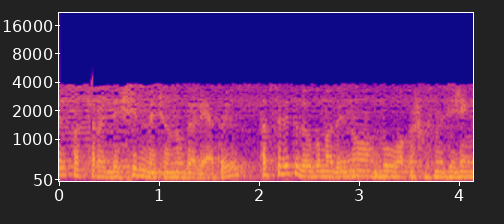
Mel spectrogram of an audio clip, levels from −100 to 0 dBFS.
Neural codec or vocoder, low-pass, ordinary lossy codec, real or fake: vocoder, 44.1 kHz, 128 mel bands every 256 samples, BigVGAN v2; 19.8 kHz; AAC, 16 kbps; fake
